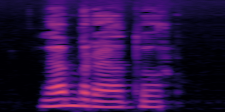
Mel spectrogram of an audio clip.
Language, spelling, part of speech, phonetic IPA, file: Polish, labrador, noun, [laˈbradɔr], LL-Q809 (pol)-labrador.wav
